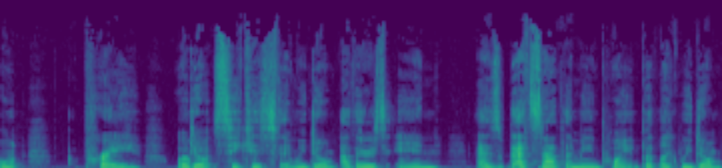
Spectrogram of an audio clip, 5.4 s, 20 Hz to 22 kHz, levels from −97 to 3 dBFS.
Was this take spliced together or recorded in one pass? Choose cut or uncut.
cut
